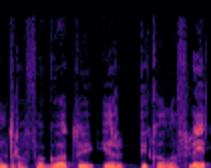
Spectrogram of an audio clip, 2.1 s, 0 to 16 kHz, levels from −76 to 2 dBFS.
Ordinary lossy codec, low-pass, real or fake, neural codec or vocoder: MP3, 64 kbps; 14.4 kHz; real; none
